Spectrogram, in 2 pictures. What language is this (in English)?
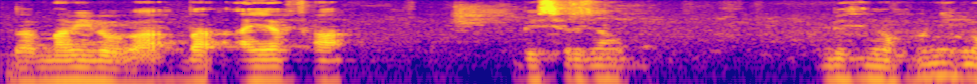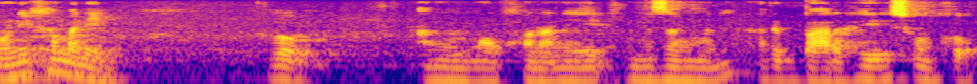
Bodo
